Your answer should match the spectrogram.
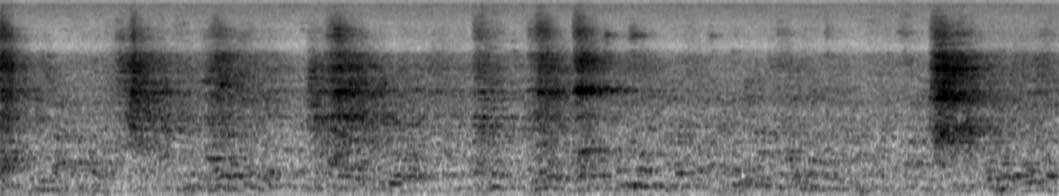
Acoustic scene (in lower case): restaurant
